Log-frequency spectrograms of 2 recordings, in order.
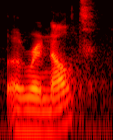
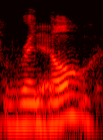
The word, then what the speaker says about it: Renault: My dad decided to do some electric work on his Renault, or as you Americans would call Renault. I pronounce it French, Renault. – Yeah, it's Renault.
